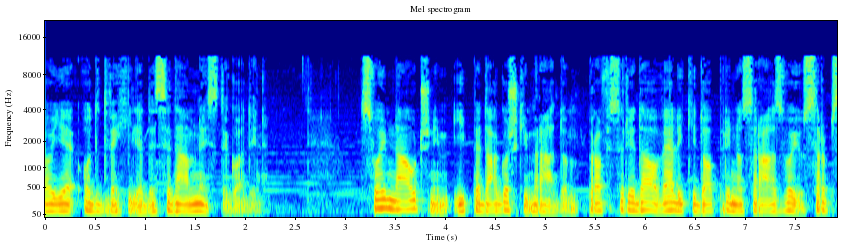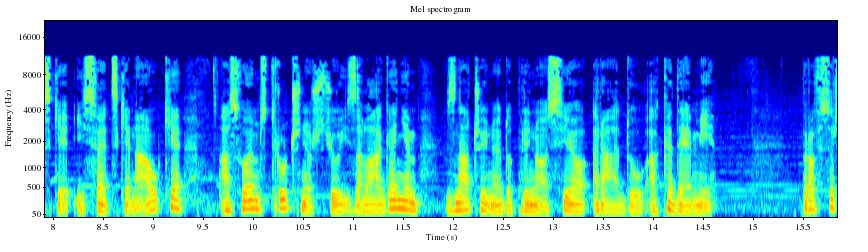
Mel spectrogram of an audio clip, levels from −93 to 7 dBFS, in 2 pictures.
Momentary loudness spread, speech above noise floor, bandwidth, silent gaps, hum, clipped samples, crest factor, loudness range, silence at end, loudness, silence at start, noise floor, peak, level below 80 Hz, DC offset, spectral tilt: 7 LU; 27 dB; 11.5 kHz; none; none; under 0.1%; 16 dB; 2 LU; 0 s; -27 LUFS; 0 s; -53 dBFS; -10 dBFS; -48 dBFS; under 0.1%; -5.5 dB/octave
